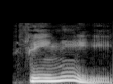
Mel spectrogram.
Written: fini

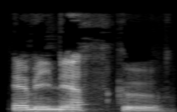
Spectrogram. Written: eminescu

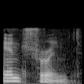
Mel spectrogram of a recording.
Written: entrant

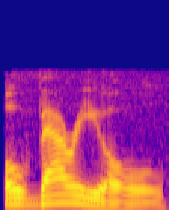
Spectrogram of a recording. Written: ovariole

